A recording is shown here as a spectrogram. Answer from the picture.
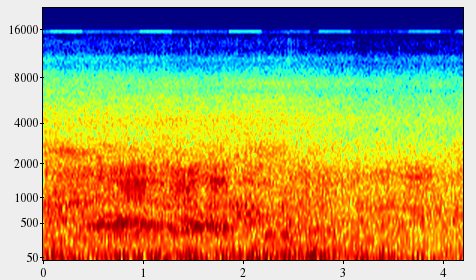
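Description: South American sea lion colony calling: long, wavering calls over a steady rushing background.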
